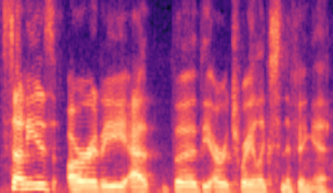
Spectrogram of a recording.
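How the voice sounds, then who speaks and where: A woman's voice: lowish voice, lively intonation, moderate pace, very noisy. A woman playing a tabletop roleplaying game, casually describing her character's actions in an informal, playful way.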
